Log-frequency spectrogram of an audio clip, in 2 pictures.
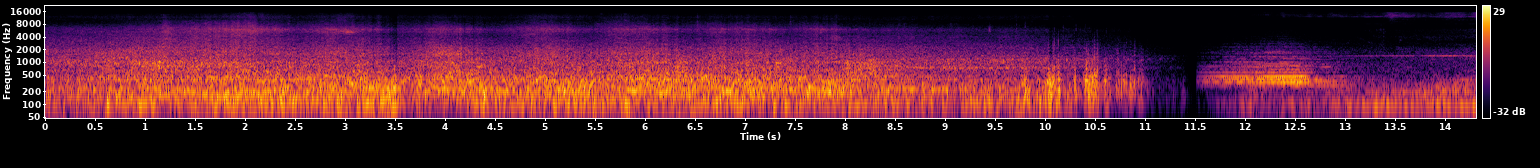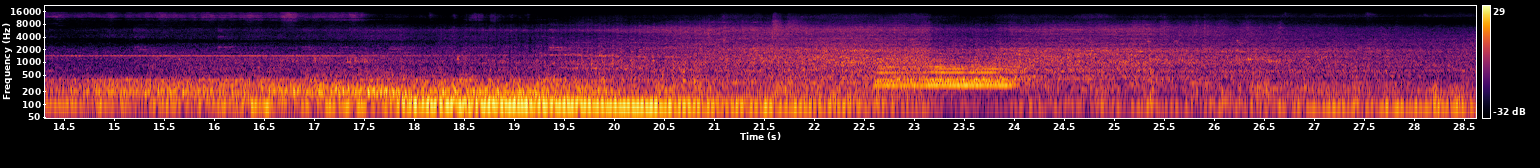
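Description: Amtrak passenger train passing a station: the diesel locomotive sounds two short horn blasts, one a little under halfway in and one near the end, with a deep engine rumble between them over steady wheel and rail noise as the coaches go by. Before that there is a loud rushing noise that cuts out abruptly about eleven seconds in.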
